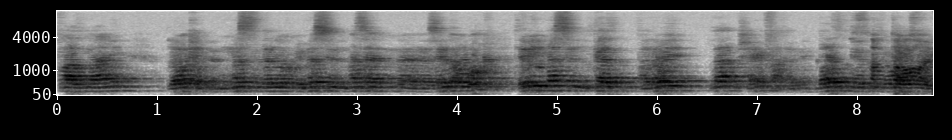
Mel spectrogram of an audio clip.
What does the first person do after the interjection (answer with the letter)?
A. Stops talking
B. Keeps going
A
